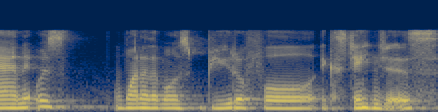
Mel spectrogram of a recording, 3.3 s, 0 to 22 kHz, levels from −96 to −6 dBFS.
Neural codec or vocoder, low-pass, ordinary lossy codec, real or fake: none; 7.2 kHz; MP3, 64 kbps; real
